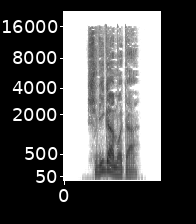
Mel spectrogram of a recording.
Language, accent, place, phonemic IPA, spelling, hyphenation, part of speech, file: German, Germany, Berlin, /ˈʃviːɡɐˌmʊtɐ/, Schwiegermutter, Schwie‧ger‧mut‧ter, noun, De-Schwiegermutter.ogg
- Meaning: mother-in-law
